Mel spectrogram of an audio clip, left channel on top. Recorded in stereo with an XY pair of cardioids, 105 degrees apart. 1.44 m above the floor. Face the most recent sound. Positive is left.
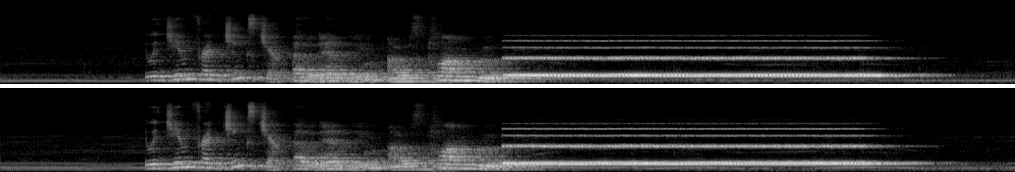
turn(degrees=-65)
